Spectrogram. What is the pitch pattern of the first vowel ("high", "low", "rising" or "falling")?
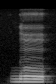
low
